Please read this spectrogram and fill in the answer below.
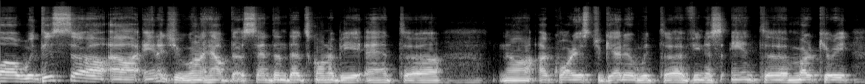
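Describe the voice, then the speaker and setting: A man from Bulgaria, hosting a livestream astrology forecast in a halting way with many filler sounds. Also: low voice.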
